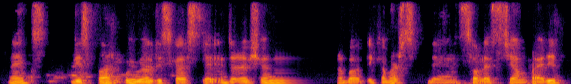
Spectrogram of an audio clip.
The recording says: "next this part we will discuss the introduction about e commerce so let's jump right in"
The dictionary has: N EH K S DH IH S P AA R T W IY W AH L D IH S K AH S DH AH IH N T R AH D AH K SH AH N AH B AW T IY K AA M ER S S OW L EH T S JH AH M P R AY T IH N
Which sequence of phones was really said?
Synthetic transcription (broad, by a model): N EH K S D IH S P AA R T W IY W AH L D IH S K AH S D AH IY N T AH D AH K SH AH N AH B AW T IY K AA M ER S S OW L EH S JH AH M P R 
